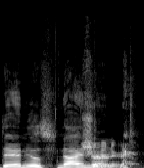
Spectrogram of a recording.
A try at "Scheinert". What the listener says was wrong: Scheinert. It's Scheinert. It's Scheinert. You're adding two N's for some reason. No. You're saying Daniel Scheinert, or you're saying like Daniel Scheinert. It's Daniel Scheinert. And Daniel Scheinert.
